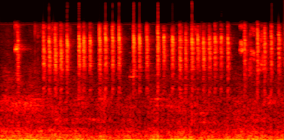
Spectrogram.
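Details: Eurasian tree sparrow of the fighting type, its calls fast and dense: an almost unbroken stream of sharp high chirps, about five per second, with brief pauses, against a constant low background hum.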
